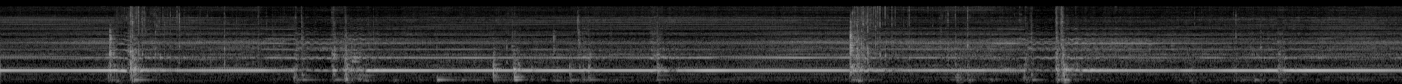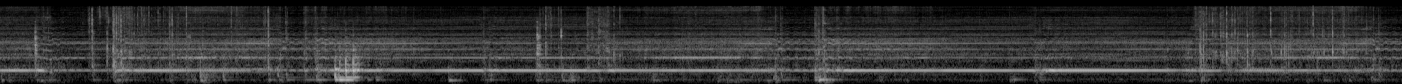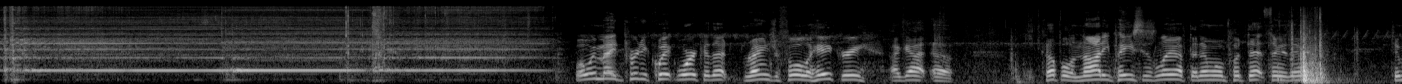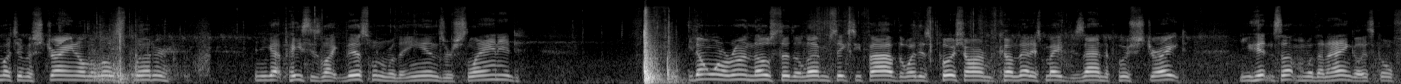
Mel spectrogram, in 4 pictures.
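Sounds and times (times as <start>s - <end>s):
log splitter whining: 0.0s - 56.0s
wood splitting cracks: 0.8s - 7.0s, 8.4s - 11.4s, 14.0s - 23.8s, 24.5s - 33.5s, 40.8s - 41.7s, 48.3s - 49.2s.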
